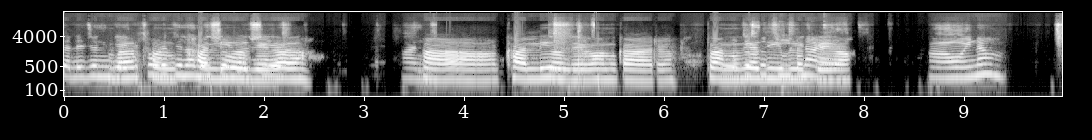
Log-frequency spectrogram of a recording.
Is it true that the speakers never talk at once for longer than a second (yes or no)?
no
